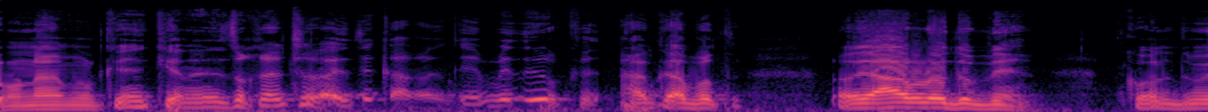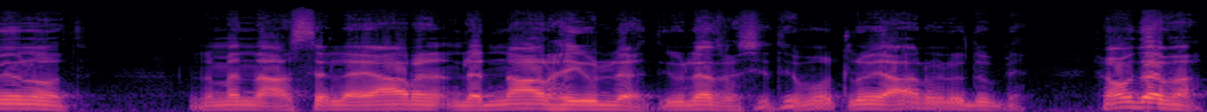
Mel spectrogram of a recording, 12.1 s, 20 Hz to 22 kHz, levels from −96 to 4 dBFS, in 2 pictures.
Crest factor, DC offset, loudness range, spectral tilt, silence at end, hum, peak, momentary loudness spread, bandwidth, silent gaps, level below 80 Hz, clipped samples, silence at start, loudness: 12 dB; under 0.1%; 4 LU; -6 dB/octave; 0 s; none; -24 dBFS; 13 LU; 16.5 kHz; none; -64 dBFS; under 0.1%; 0 s; -36 LUFS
